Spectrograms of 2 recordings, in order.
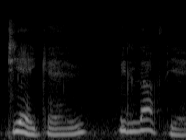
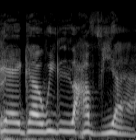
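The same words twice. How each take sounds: First: Soft, quiet fake British accent; gently hammed-up British accent. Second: Louder Boston attempt slipping into British; wobbly mock British accent; botched British accent. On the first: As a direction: put on a hushed, bogus British accent. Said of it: "a fake British accent". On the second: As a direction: try Boston but land on a British accent. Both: Shown as a demonstration.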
